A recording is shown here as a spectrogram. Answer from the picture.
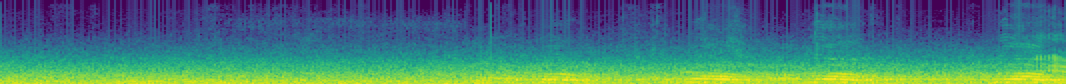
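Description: Steady pitch-side ambience from an empty football stadium, with faint, distant shouts from players on the pitch between about two and three and a half seconds in.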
